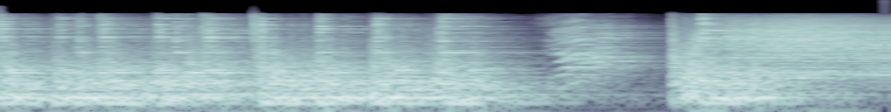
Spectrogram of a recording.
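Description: Many large drums pound together in a fast, heavy rhythm in an echoing hall.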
